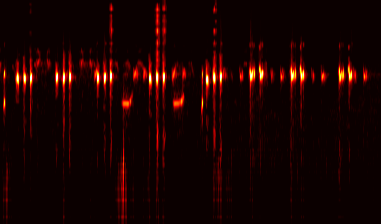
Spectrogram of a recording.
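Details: Female common quail, hunter's recording, giving steady bursts of three sharp high notes roughly every half second, with occasional low rising whistles and faint softer notes between.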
